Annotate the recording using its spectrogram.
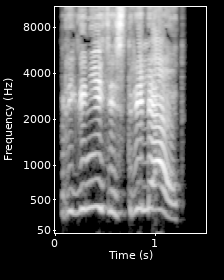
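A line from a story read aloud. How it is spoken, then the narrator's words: Full-voiced yell. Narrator (Russian): Джессика, во весь голос заорала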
